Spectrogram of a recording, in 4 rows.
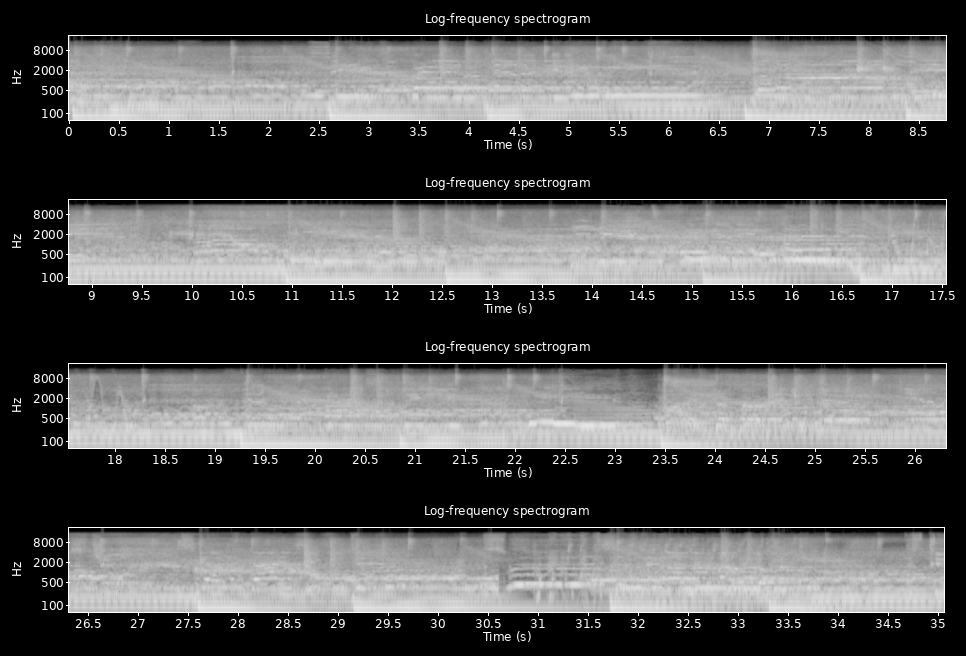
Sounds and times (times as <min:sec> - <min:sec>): Music: 0:00.0 - 0:35.0.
